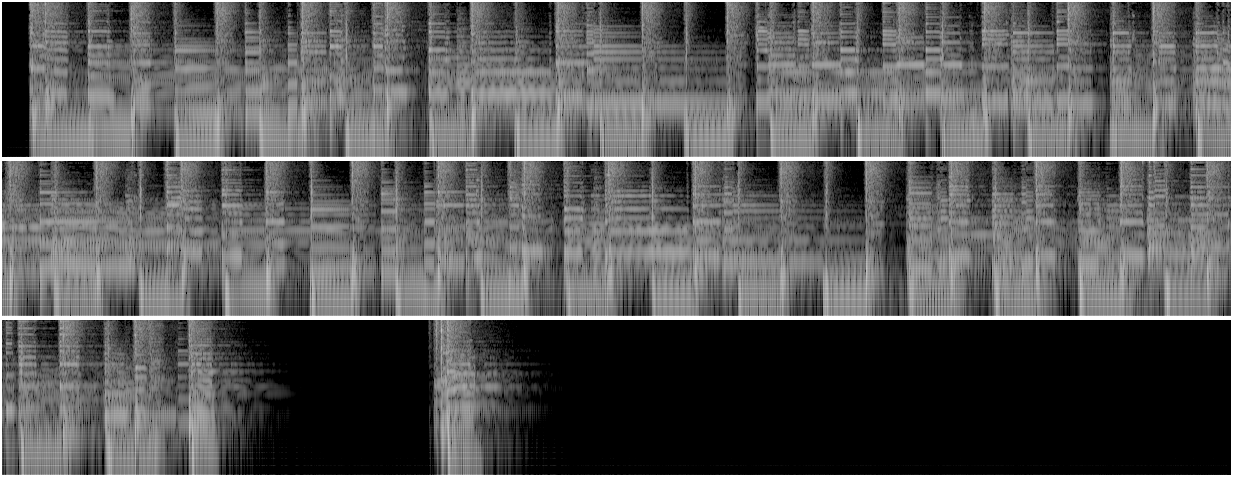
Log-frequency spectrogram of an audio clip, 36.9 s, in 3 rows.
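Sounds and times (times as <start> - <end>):
slow country jazz and bluegrass music: 0.3 - 27.1, 28.9 - 29.8.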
